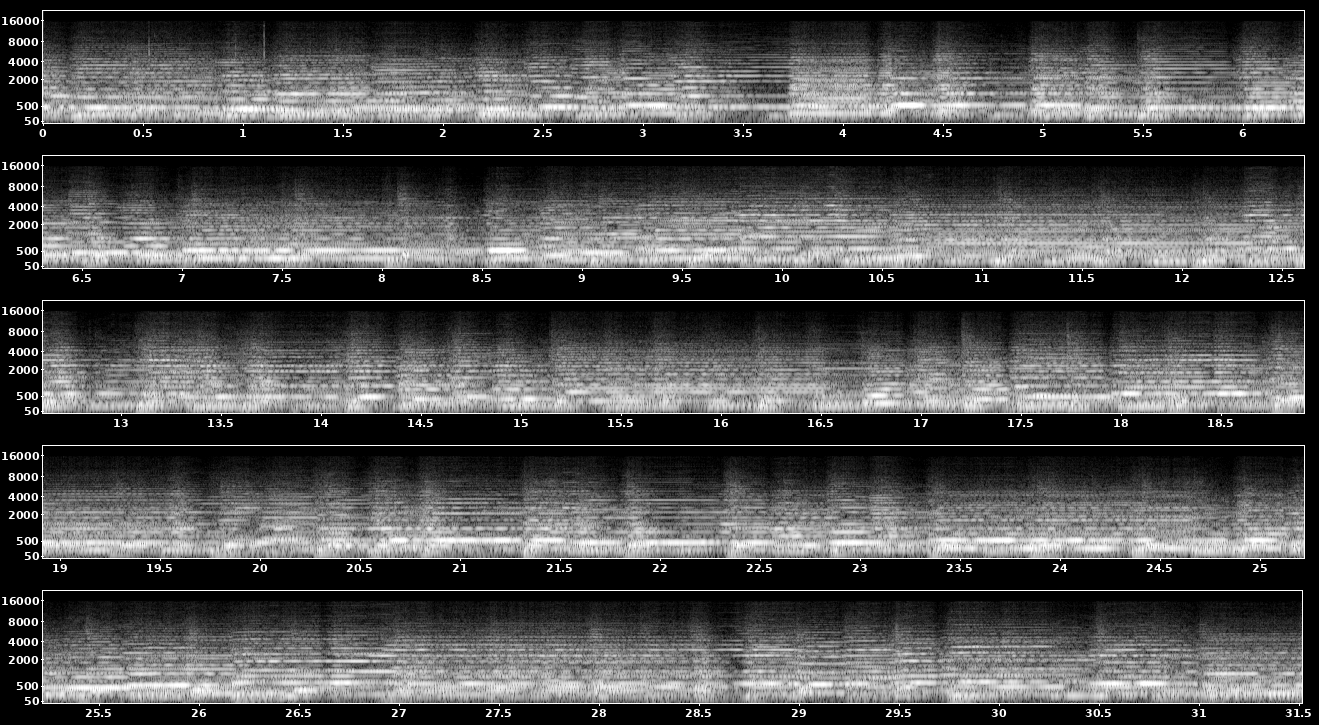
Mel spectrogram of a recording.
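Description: A small acoustic folk band playing a polka: accordion carrying the melody with two fiddles, backed by rhythm guitar and mandolin, in a steady bouncing beat.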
